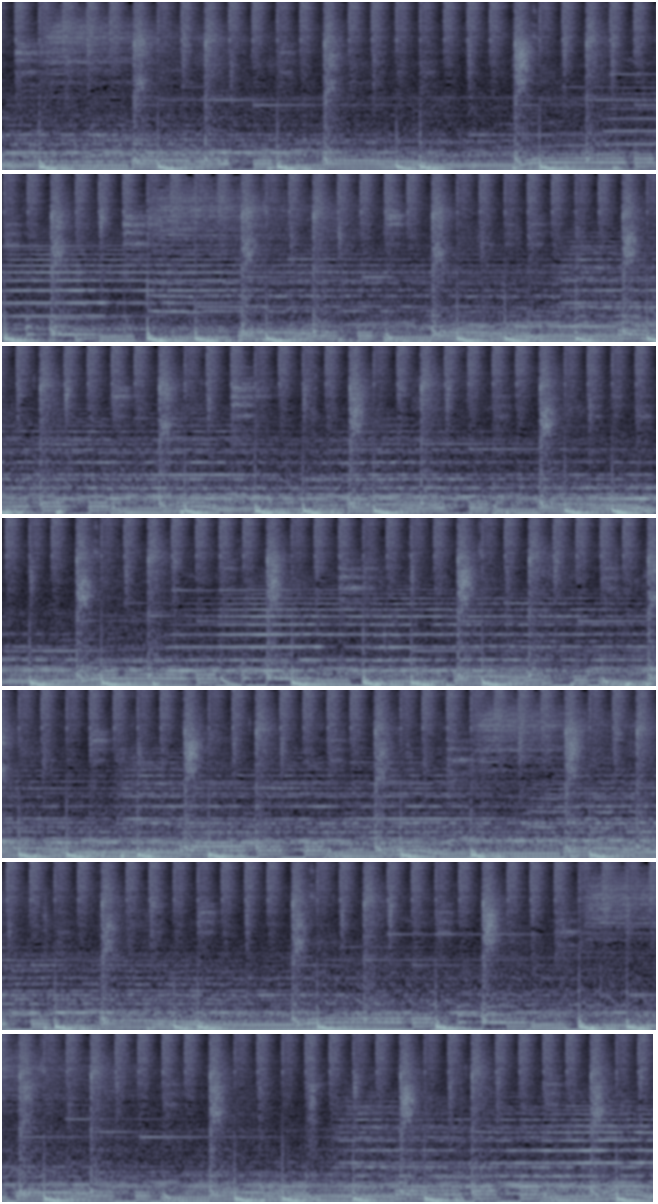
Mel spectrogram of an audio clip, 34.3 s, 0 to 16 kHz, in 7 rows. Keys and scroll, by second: 0.3 Tab, 0.7 a, 1.5 Tab, 1.9 s, 2.9 Tab, 3.4 Tab, 3.7 s, 4.5 s, 5.1 Tab, 5.3 a, 5.9 Tab, 6.7-11.0 typing, 7.4 Tab, 8.3 Tab, 12.0 Tab, 12.3 a, 13.2 Tab, 14.3 x, 14.8 e, 15.7 s, 17.4-21.4 typing, 17.8 Tab, 18.6 Tab, 21.9 Tab, 22.6-25.5 typing, 28.6 Tab, 28.8 a, 30.5 Tab, 31.1 Tab, 31.3 a, 32.7 a.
